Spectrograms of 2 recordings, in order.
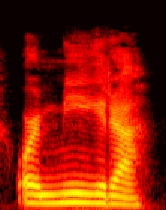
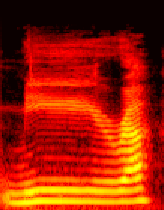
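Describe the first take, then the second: First: Mira with a tapped R; non-English R. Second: Mira with long EE and English R. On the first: Teacher offers alternative to Czech learner, tapped R. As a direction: tap the R in Mira. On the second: Teacher asks Czech learner about R, English version. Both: Shown as a demonstration. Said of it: "same R as in English".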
